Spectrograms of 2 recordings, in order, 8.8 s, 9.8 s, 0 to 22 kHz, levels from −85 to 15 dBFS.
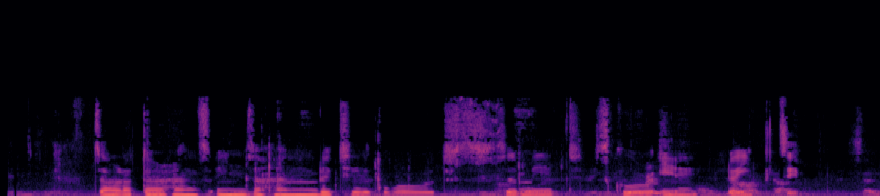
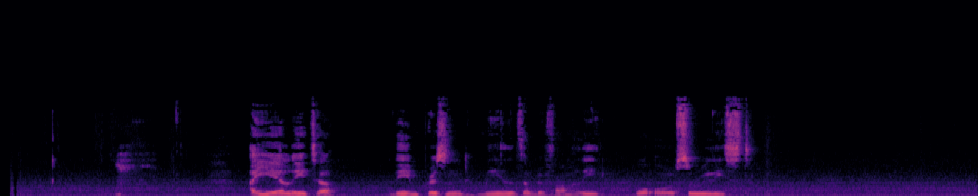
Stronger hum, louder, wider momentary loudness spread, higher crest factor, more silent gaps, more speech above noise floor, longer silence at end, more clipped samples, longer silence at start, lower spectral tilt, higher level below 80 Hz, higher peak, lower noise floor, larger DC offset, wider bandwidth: neither; first, -26 LUFS vs -33 LUFS; second, 15 LU vs 20 LU; about the same, 16 dB vs 20 dB; neither; about the same, 28 dB vs 27 dB; second, 0 s vs 2.1 s; neither; second, 0.15 s vs 1.15 s; first, -5 dB/octave vs -3.5 dB/octave; first, -70 dBFS vs -88 dBFS; first, -12 dBFS vs -16 dBFS; second, -53 dBFS vs -59 dBFS; neither; about the same, 11.5 kHz vs 11.5 kHz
